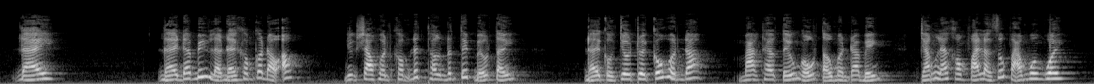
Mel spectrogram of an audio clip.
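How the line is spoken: Defensive shouting back. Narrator (Vietnamese): Ngô Việt căng da đầu quát lại

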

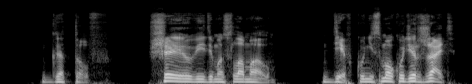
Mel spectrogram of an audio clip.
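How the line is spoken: Growl. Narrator (Russian): рыкнул Светлов на Ивана Яковлевича

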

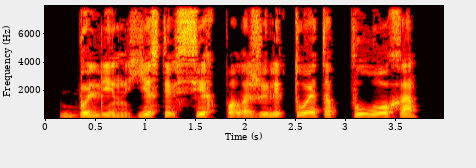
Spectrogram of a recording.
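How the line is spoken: Hiss. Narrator (Russian): прошипел Погорелов

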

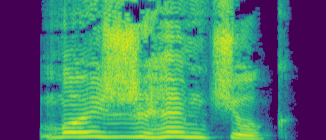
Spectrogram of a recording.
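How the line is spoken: Moaned. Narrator (Russian): простонала

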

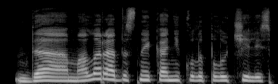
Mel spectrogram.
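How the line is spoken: Grumble. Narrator (Russian): проворчал Герман

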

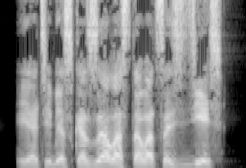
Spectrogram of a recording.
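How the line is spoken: Barking. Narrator (Russian): рявкнула Шныряла

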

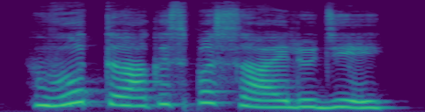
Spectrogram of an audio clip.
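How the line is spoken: Sighing woman. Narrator (Russian): вздохнула подруга

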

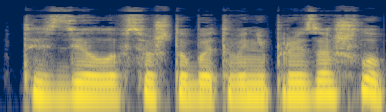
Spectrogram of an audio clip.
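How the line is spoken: Whisper. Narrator (Russian): прошептал Александр

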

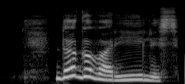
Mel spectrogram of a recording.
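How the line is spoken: Theatrical sad sigh, girl. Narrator (Russian): театрально вздохнув и не скрывая грусти, произнесла девочка

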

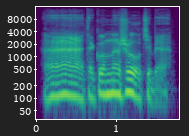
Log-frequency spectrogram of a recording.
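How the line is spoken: Grumbling. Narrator (Russian): проворчал граф

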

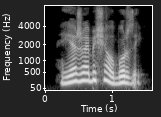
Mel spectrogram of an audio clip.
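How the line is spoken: Calm smirking snort. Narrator (Russian): Хмыкает совершенно спокойно

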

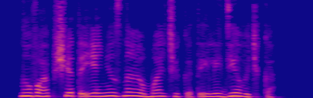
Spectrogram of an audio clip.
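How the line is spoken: Timid. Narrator (Russian): робко проговорила она

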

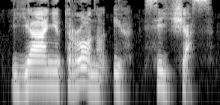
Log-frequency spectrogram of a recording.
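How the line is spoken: Plain. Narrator (Russian): сказал он

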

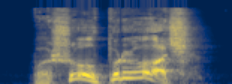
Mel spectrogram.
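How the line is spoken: Young man's roar. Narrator (Russian): взревел парень

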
